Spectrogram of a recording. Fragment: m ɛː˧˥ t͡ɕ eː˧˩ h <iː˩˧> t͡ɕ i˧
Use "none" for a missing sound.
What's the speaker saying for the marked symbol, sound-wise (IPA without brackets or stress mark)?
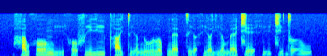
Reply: iː˩˧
